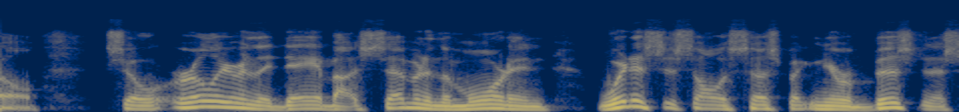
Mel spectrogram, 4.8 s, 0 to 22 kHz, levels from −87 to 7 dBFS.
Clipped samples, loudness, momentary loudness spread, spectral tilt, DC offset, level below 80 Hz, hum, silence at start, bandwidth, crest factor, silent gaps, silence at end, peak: under 0.1%; -20 LUFS; 8 LU; -7.5 dB/octave; under 0.1%; -56 dBFS; none; 0 s; 7.4 kHz; 18 dB; 0.46-0.51 s; 0 s; -2 dBFS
